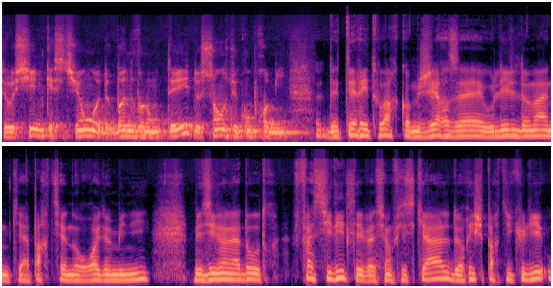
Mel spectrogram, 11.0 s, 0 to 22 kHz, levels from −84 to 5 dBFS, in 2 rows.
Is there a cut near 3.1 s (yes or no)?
yes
